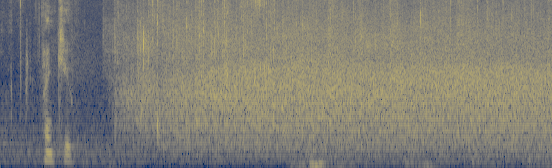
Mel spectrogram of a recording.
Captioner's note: applause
